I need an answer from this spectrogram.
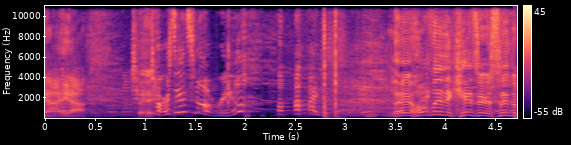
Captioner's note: laughter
